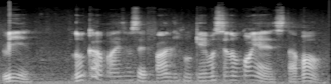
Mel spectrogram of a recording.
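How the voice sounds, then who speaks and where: A woman's voice: on the low side, animated, fairly quick, bright, forceful tone, a little hiss or hum. A woman playing a protective, inquisitive young woman in a radio drama, speaking directly in a northeastern Brazilian accent. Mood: firm warning.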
